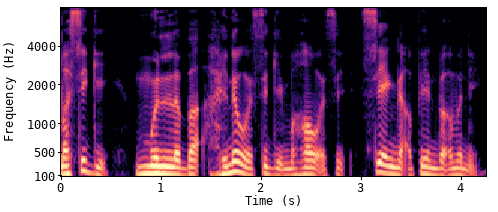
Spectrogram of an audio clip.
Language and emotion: Manipuri, happy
